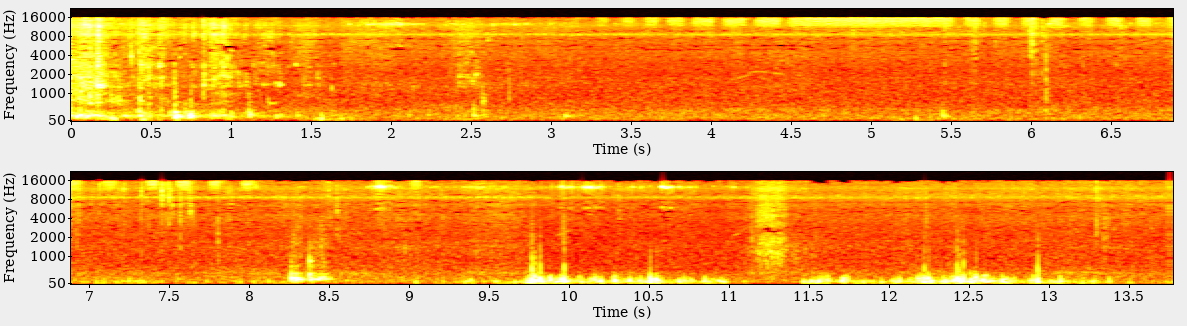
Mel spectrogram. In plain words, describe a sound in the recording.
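Hands rustle and pull at a fishing net.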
